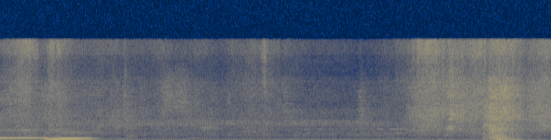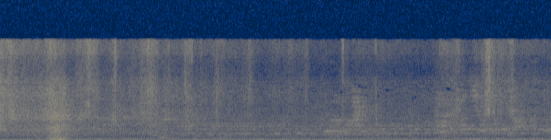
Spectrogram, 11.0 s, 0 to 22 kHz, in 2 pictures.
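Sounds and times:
woman humming: 0.0 - 1.2.

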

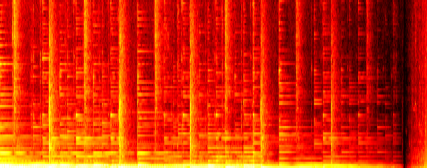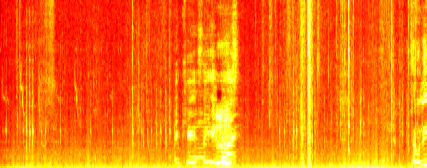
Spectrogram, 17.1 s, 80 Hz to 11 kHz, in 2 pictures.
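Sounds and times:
road and engine rumble: 8.1 - 17.0.

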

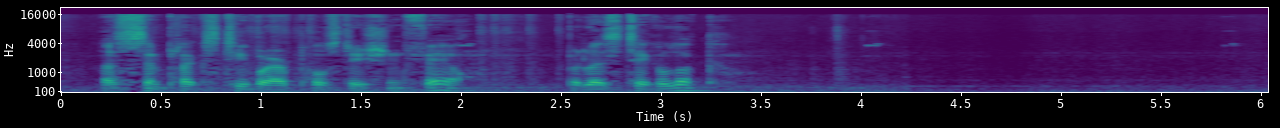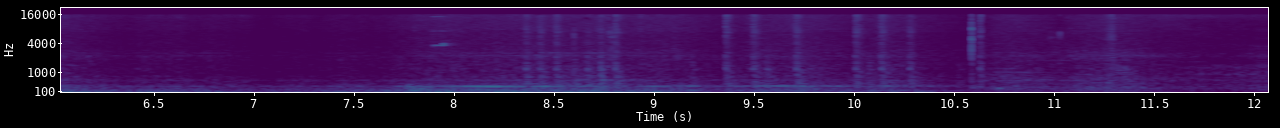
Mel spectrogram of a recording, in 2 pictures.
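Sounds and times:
elevator hum: 0.0 - 10.6
faint tone: 7.4 - 10.4.

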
